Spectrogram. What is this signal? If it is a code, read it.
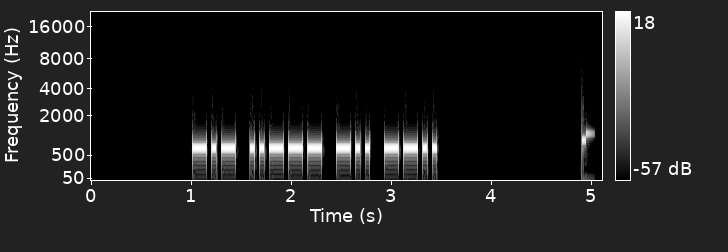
Morse code, heard as a keyed tone, about 25 wpm, 700 Hz. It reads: K2DZ
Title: USA Call Signs - 4 Characters - 3x Character Spacing - 25wpm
